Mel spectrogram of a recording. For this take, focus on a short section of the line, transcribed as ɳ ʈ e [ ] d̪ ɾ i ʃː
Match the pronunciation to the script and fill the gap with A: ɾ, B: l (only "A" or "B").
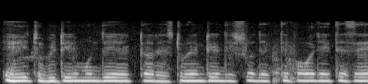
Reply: A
